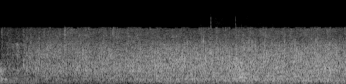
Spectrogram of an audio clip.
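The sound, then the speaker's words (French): Sustained applause from the public and standing deputies in the French parliament as Robert Badinter leaves the tribune after his speech for abolishing the death penalty, a dense, steady wash of clapping hands at an even loudness with no voices standing out. “Robert Badinter quitte la tribune sous les applaudissements du public et des députés de gauche qui tous se sont levés.”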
